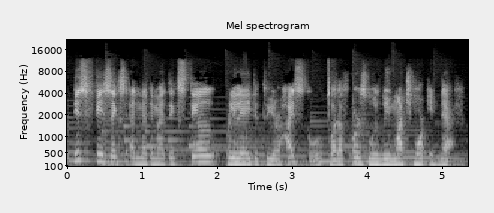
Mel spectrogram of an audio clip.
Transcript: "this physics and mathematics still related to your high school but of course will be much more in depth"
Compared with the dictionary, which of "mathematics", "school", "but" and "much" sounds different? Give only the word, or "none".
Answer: mathematics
